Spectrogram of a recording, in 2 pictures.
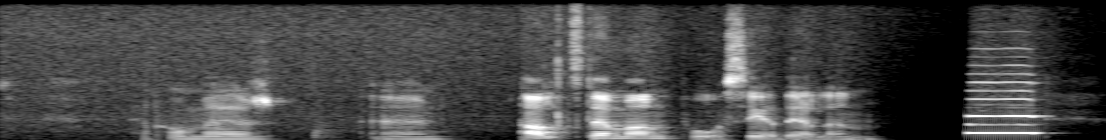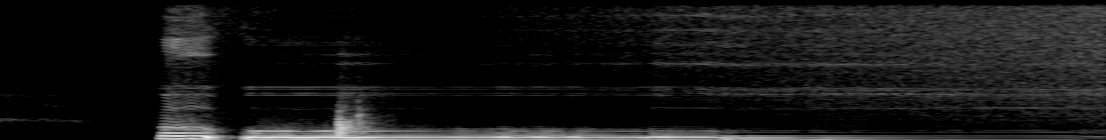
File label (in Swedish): Alt C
